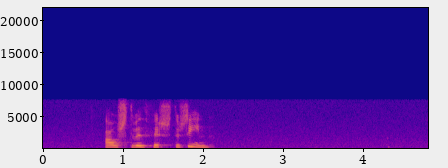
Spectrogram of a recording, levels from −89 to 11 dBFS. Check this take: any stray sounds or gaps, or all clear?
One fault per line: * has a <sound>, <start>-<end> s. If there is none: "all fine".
all fine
